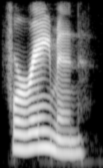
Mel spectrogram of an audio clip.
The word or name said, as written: foramen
